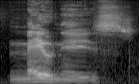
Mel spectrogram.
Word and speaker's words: mayonnaise: That how you say mayonnaise? I take you laughing at sentences mean I say it wrong. – It's mayonnaise. – Mayonnaise. One more time, please. – Mayonnaise. – Mayo.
